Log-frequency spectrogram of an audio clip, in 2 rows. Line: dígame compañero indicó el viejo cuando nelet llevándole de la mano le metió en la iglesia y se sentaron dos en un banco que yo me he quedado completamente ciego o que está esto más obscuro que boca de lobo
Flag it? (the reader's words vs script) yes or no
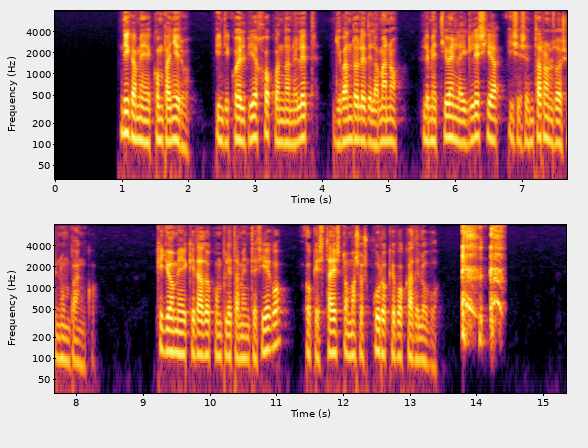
no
